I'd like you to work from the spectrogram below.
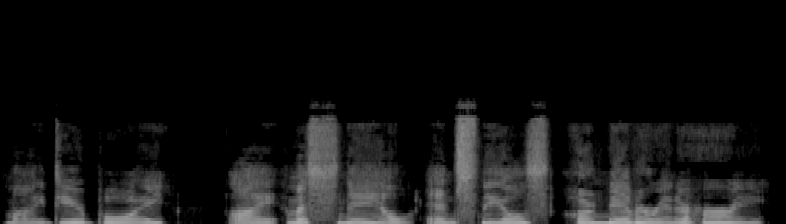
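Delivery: calm, peaceful snail. A narrator's reading. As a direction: gently refuse to rush. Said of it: "in a calm, peaceful voice".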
